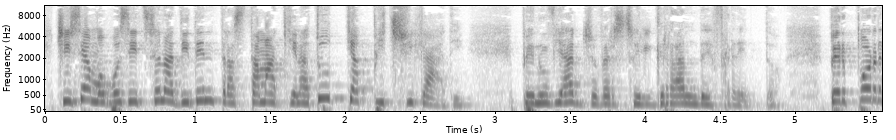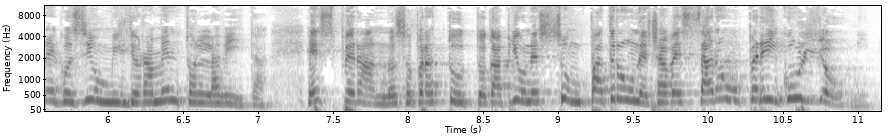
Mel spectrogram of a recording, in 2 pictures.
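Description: An actress voicing a pompous, unschooled emigrant with a southern Italian accent, reciting a grandiloquent letter full of mangled formal words in a radio play. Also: female voice, sits high, lively intonation, fairly quick, a bit bright. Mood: grand storytelling. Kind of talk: theatrical comic recitation.

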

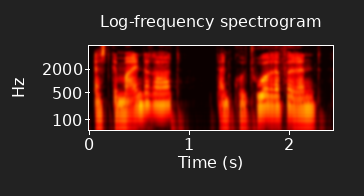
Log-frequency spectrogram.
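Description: An actress playing a composed, knowing storyteller, narrating a German radio drama in measured phrases. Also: female voice, lowish voice, animated, no echo, clean studio sound, close to an everyday voice. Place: studio.

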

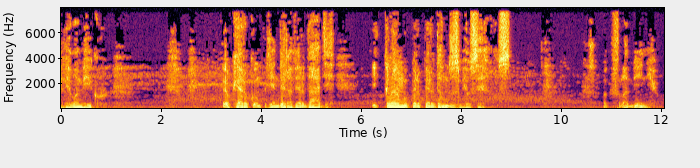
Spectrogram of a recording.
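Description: An actor playing an anguished, repentant Roman senator, grave and pleading, with a Brazilian accent in a radio drama. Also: male voice, fairly low pitch, warm tone. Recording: dull lo-fi radio drama, faint noise.

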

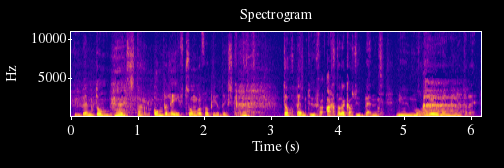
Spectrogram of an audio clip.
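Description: Proud, frustrated male scientist, formal and scornful, highly animated delivery; sci-fi radio drama with faint noise. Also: fairly quick. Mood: ashamed, formal. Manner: formal, exasperated, scornful, articulate. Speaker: physicist. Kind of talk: science fiction radio play acting.

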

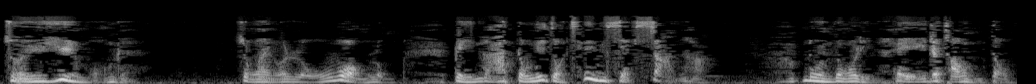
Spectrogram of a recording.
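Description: A man voicing an old yellow dragon in a Cantonese storybook drama, aggrieved and defiant, with a gravelly, husky voice. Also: medium pitch, very animated, slow, exaggerated voice. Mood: bitter, indignant. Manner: formal pleading and indignant muttering.

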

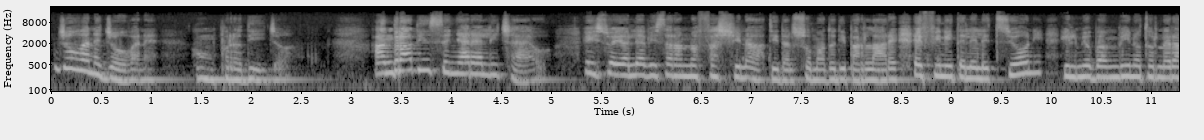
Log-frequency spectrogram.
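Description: A woman's voice: medium pitch, lightly acted. An actress in a radio play voicing a woman close to a writer, with a theatrical delivery. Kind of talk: radio play dialogue and monologue.

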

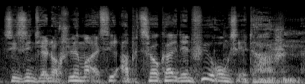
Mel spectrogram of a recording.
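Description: An actor playing a middle-aged, sardonic private detective, narrating and talking in a deadpan, wry way in a radio play. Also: male voice, a little high, fairly quick, creaky, slightly rough, heavily acted. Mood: dry, sardonic. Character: dry, sardonic, worldly-wise aging male private detective.

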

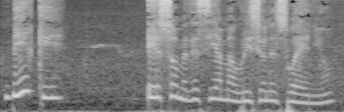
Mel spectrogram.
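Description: A woman's voice: on the high side, expressive, moderate pace, mellow. An actress playing a wry, dreamy female friend with a Costa Rican accent in a radio soap opera. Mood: hesitant, earnest. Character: wry, dreamy, secretly pregnant woman friend and confidante.

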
